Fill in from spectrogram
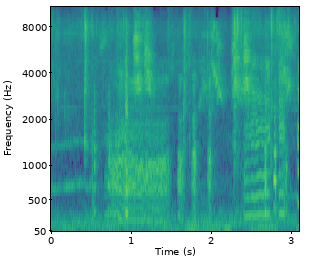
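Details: Backyard chicken coop, hens clucking: loud, harmonic, drawn-out clucking calls in quick overlapping bursts, with low background rumble.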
